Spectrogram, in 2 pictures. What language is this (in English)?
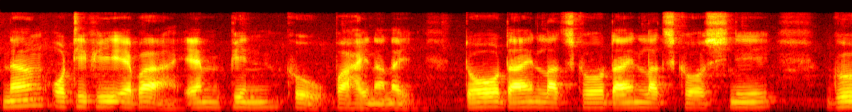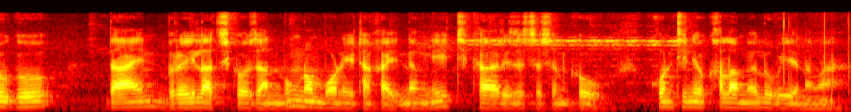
Bodo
